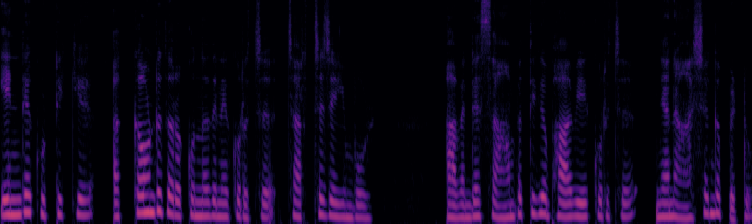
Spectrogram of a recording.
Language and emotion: Malayalam, sad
